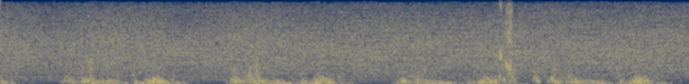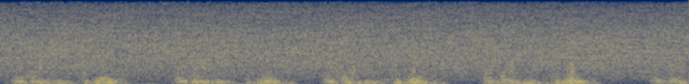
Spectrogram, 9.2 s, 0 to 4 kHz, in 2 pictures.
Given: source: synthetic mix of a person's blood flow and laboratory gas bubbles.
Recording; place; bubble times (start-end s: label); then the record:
Doppler ultrasound of blood flow; precordium
3.31-3.46 s: bubbles
3.54-3.74 s: bubbles
From the record:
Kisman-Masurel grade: 223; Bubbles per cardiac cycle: several, 3 to 8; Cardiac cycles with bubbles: 10 to 50%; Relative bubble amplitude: loud (0.450 to 0.775); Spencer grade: 2 (many but less than half of the cardiac periods contain bubble signals, singularly or in groups); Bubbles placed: anywhere in the cardiac cycle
